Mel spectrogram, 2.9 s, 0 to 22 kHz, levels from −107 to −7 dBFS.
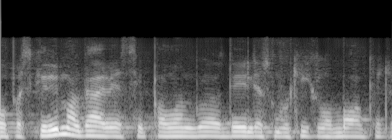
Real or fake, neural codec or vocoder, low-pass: fake; codec, 16 kHz, 2 kbps, X-Codec, HuBERT features, trained on general audio; 7.2 kHz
